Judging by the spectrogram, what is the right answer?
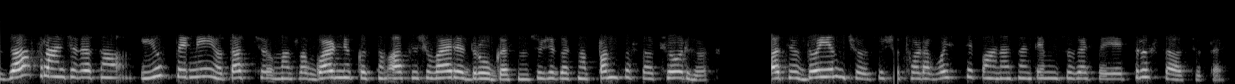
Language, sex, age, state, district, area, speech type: Kashmiri, female, 30-45, Jammu and Kashmir, Budgam, rural, conversation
